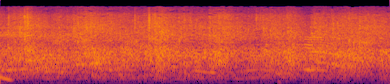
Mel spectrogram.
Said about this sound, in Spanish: Si le va a dar un aplauso al Señor.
